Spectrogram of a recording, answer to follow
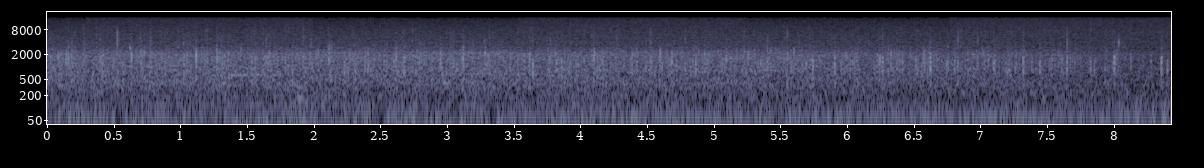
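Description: Faint applause from a crowd: a dense patter of many hands clapping that thins out near the end.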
